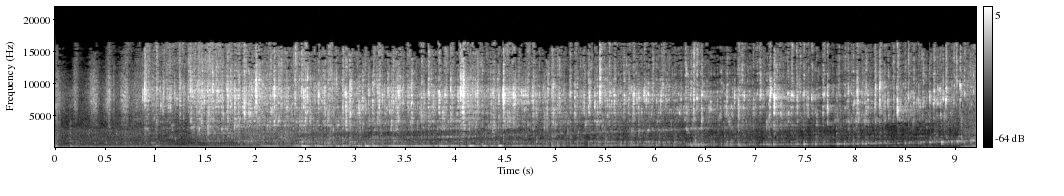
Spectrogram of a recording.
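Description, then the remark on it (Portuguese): Water runs steadily from a tap into a container, being put out for Maritaca, a continuous hissing splash with a rising tone as the vessel fills. Fairly loud, with no one speaking. “A gente vai pôr água pra você.”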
